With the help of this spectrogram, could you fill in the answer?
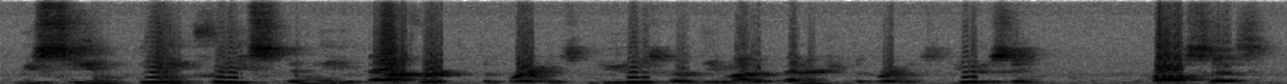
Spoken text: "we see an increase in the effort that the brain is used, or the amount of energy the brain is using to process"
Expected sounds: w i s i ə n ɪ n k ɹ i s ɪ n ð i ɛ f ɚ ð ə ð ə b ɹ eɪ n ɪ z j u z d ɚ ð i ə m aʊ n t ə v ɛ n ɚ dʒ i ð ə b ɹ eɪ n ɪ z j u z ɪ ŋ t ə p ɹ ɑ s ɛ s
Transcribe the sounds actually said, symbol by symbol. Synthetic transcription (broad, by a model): w i s i ə n ɪ n k ɹ i s ɪ n ð i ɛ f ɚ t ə ð ə b ɹ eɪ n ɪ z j u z ɚ ð i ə m aʊ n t ə v ɛ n ɚ dʒ i ð ə b ɹ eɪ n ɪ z j u z ɪ ŋ p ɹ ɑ s ɛ s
